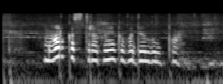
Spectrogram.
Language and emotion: Russian, neutral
